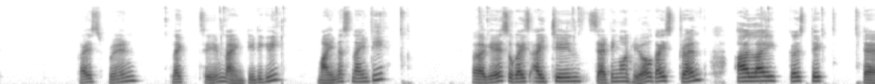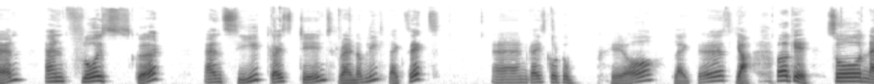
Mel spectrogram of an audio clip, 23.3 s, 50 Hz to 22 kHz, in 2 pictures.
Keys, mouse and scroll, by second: 0.0 click, 3.0 click, 3.7-5.7 drag, 6.4 click, 7.7 click, 10.2-11.6 drag, 15.4-16.4 drag, 17.7-18.2 middle drag, 19.1 click, 21.6 click, 22.0-23.0 middle drag, 23.2 shift+middle drag.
